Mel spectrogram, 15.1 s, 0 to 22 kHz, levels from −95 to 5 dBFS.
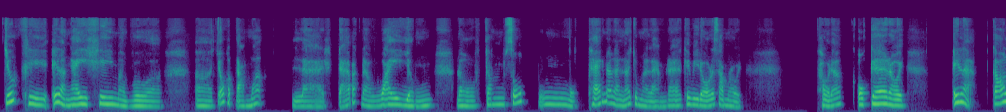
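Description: No technical faults are audible.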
